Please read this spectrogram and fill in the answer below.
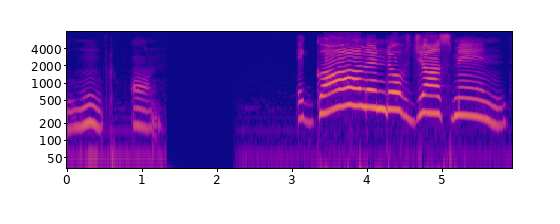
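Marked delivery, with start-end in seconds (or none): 3.1-5.9 loud, high street-vendor call; seller's shout. A narrator's reading. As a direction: belt it out across the fair. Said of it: "seller shouted".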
